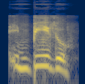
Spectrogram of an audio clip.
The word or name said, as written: Impido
